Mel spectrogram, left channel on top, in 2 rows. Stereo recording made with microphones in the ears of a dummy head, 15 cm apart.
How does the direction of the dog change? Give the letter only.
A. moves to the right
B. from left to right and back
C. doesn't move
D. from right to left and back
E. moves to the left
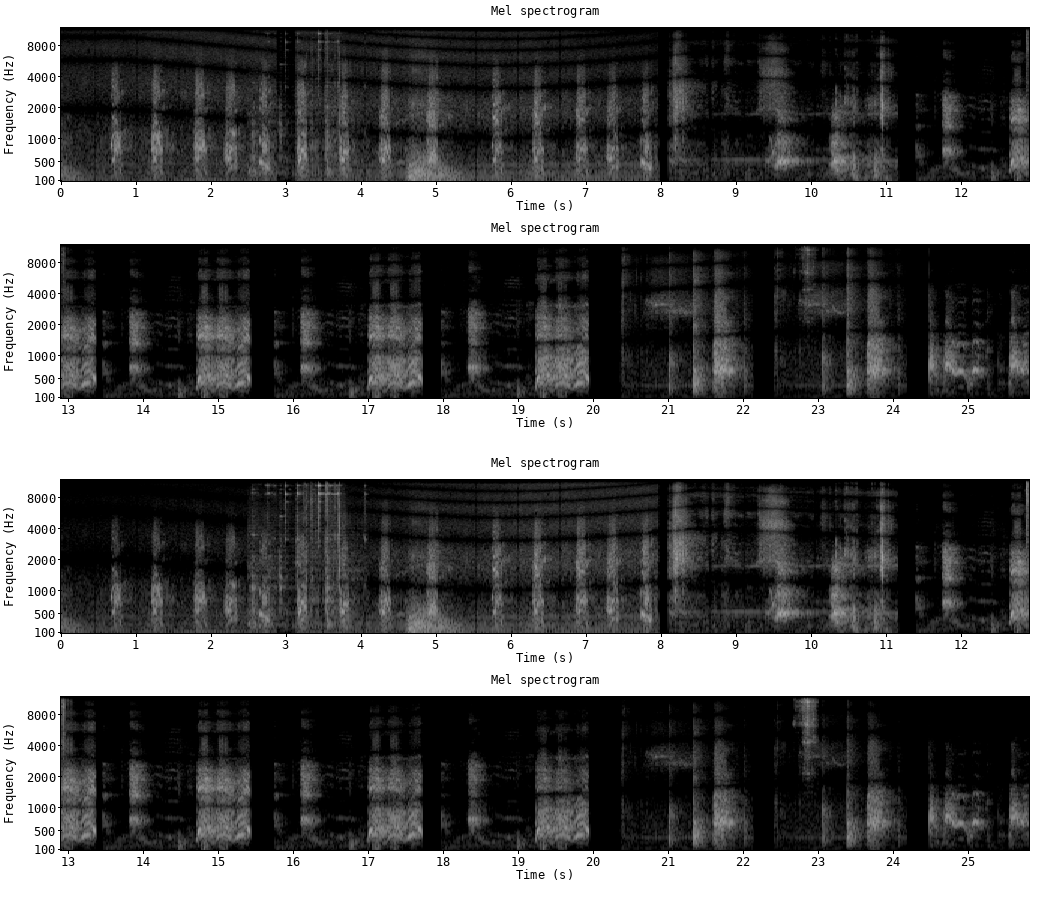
B.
